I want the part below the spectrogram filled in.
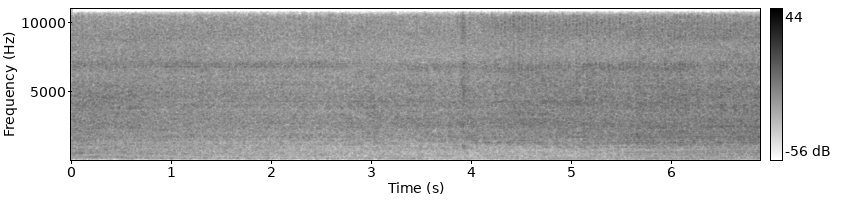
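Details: Wuling Confero idling after fitting a custom-bracketed Denso AC compressor, charged with two cans of refrigerant: steady, even idle with a smooth hum and airy hiss, no knocking or squeal; compressor runs fine, good suction.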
